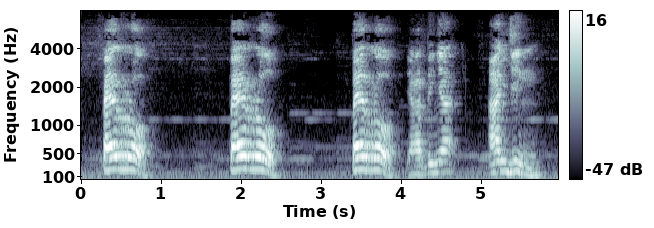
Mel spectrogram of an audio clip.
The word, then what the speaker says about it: perro: Sedangkan 2 R itu R-nya lebih bergetar lagi. R. Contohnya perro.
